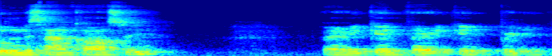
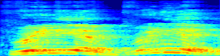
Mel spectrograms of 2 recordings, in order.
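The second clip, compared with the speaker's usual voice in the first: ordinary talk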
